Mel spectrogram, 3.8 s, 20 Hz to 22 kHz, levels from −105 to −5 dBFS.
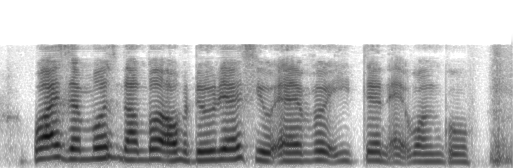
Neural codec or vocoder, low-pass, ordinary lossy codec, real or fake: codec, 16 kHz, 1.1 kbps, Voila-Tokenizer; none; none; fake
